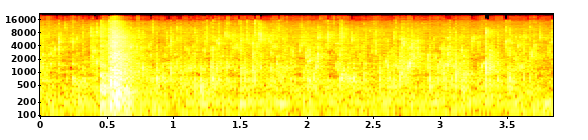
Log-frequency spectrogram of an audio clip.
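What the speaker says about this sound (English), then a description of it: "Just keep on dipping it back in the water." Pork neckbones are dipped and rinsed in a sink of water, with one brief, loud splash followed by quieter sloshing and trickling close by.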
